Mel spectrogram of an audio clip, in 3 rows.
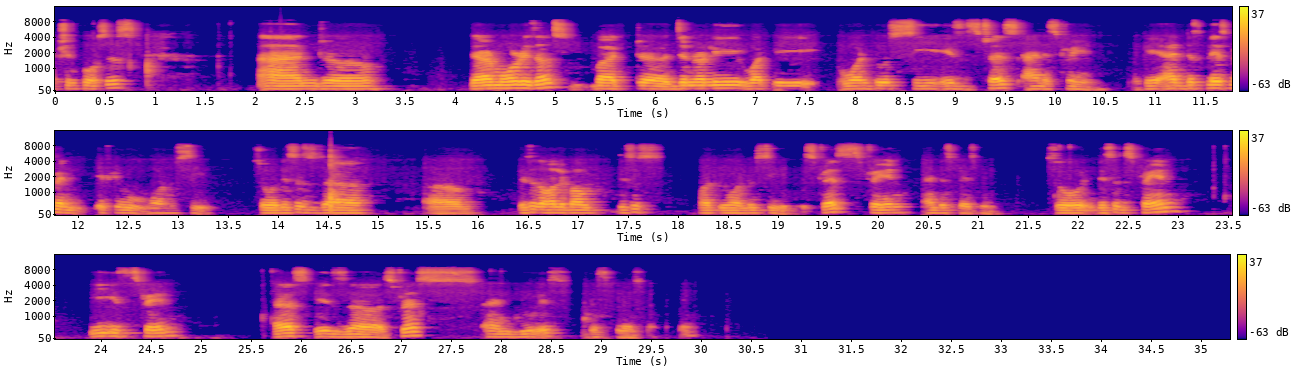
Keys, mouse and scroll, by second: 21.7 click, 21.8 click, 25.5 click.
